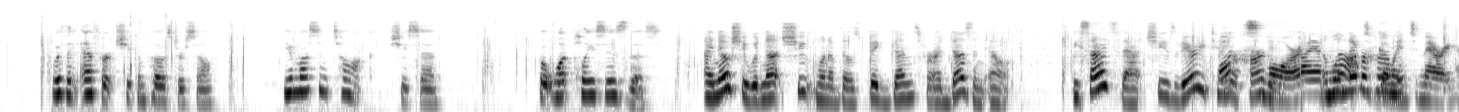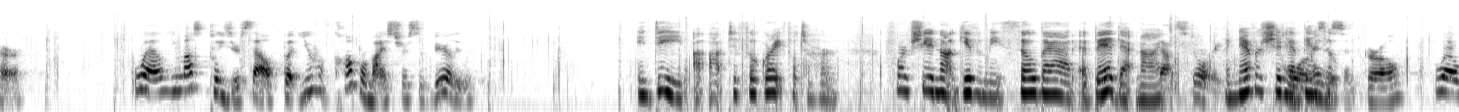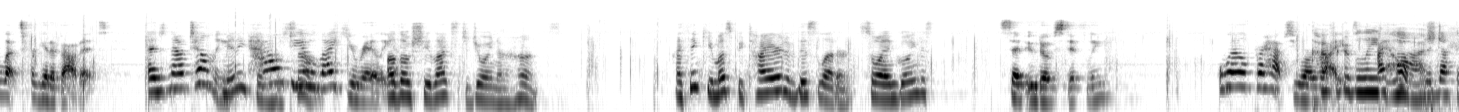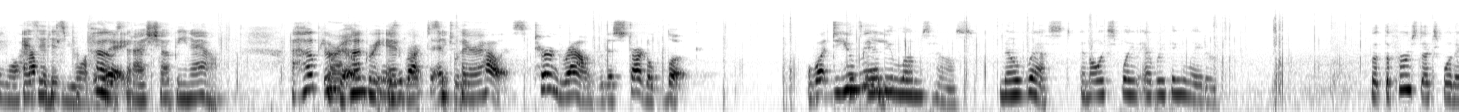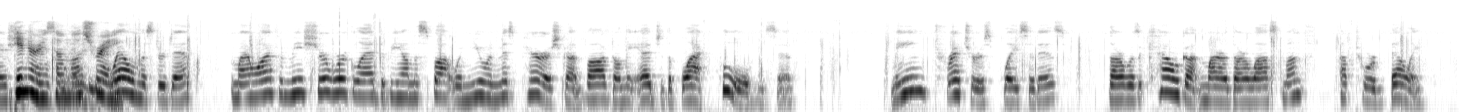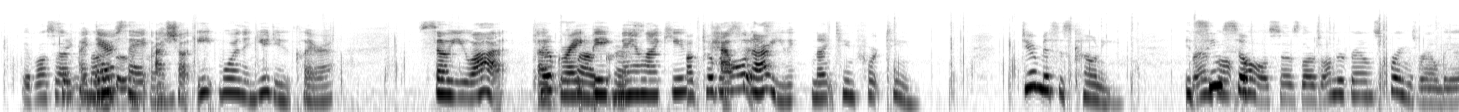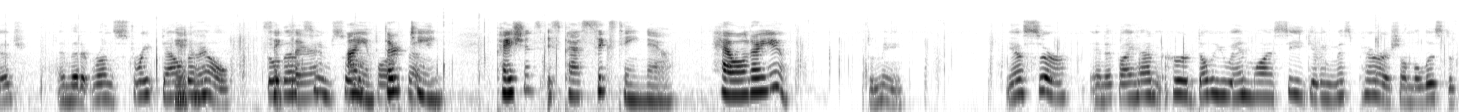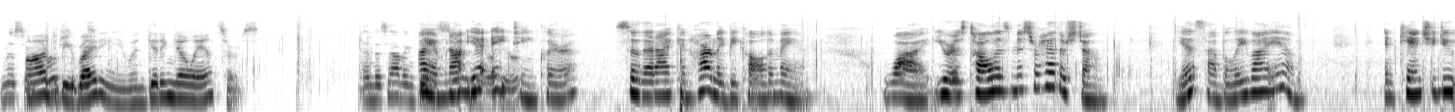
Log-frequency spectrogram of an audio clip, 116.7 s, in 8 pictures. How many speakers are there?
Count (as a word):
four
